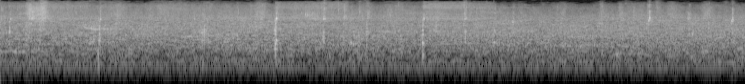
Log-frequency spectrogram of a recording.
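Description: Dry leaves rustle and crackle underfoot.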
